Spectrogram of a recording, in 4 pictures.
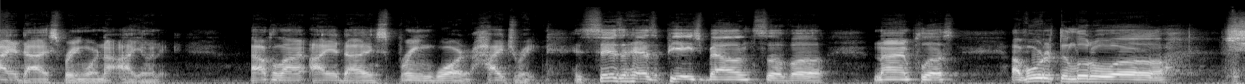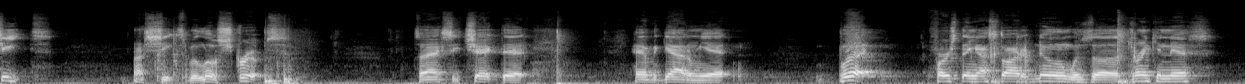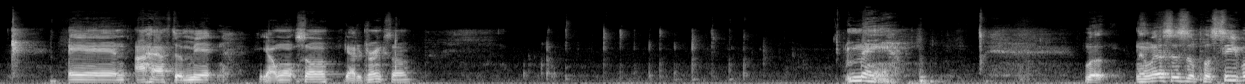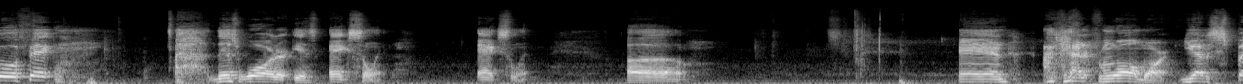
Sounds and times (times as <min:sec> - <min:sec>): Speech: 0:00.0 - 0:01.8, 0:02.5 - 0:13.1, 0:13.8 - 0:15.5, 0:16.6 - 0:18.0, 0:18.8 - 0:20.0, 0:20.6 - 0:24.6, 0:25.4 - 0:29.1, 0:33.3 - 0:34.2, 0:35.7 - 0:38.4, 0:39.0 - 0:41.4, 0:42.1 - 0:42.8, 0:43.6 - 0:44.4, 0:46.9 - 0:49.7.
